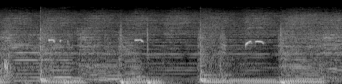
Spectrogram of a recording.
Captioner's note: water splashing; whistles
